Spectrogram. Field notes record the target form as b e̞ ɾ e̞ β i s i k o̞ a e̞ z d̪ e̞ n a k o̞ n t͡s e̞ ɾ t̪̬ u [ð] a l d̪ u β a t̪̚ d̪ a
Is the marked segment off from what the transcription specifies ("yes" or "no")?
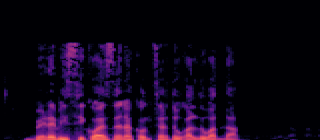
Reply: yes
